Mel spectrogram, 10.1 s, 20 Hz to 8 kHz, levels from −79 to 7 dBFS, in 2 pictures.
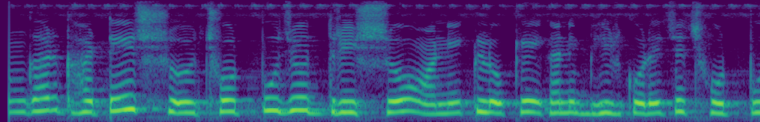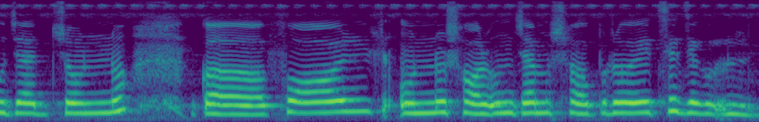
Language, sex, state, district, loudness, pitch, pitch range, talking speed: Bengali, female, West Bengal, Jhargram, -16 LUFS, 255 Hz, 245-275 Hz, 110 wpm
